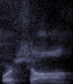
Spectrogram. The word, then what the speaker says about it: Fourchon: Fourchon, yeah. It's yes. like So Fourchon. Yeah, don't even say the end. Port Fourchon to the mouth of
